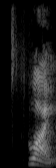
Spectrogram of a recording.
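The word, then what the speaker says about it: zwei: আরেকটা জিনিস বলি, আমরা যখন জেড দেখেছিলাম, জেড কে জার্মান ভাষায় কি বলা হয়? স্টেট। এস এর মতো উচ্চারণ হচ্ছে, তাই না? তাই যখন আমরা সব জায়গায় যখন জেড দেখবো জার্মান ভাষায়, কখনোই আমরা জয়ের মতো উচ্চারণ করব না, সবসময় স এর মতো উচ্চারণ করব। তাই এটা উচ্চারণটা হবে হচ্ছে সোয়াই। লাস্টে এ ই আছে সেই জন্য আই হবে, আর সামনে জেড আছে সেই জন্য সোয়াই উচ্চারণ হবে।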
